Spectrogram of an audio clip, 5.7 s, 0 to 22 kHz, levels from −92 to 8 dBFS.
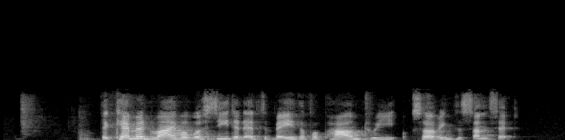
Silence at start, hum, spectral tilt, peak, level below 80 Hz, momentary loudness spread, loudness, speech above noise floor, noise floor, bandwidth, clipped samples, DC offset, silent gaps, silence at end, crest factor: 1 s; none; -4 dB/octave; -2 dBFS; -68 dBFS; 15 LU; -20 LUFS; 44 dB; -64 dBFS; 7.8 kHz; under 0.1%; under 0.1%; none; 0.55 s; 20 dB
